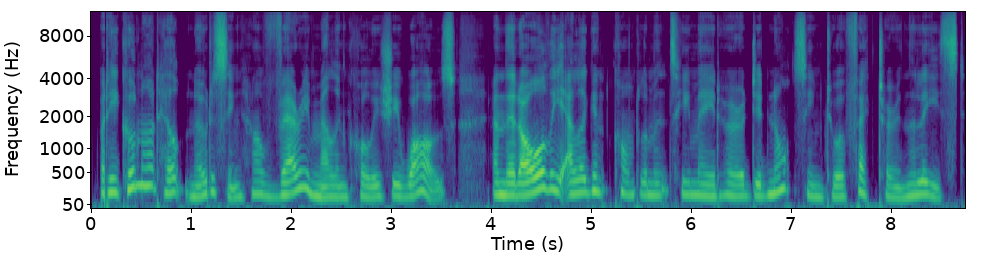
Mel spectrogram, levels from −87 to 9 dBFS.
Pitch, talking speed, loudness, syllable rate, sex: 170 Hz, 200 wpm, -21 LUFS, 4.9 syllables/s, female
